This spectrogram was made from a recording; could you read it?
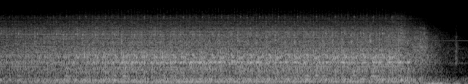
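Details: Audi Q7 6.0 V12 TDI damaged car, first start; strong even diesel running with steady low beat, no knocks or stumbles, no smoke, slight intercooler pipe leak, before shutoff; engine runs healthy.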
